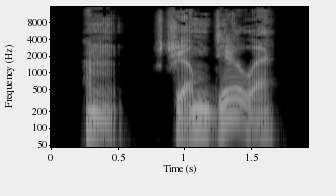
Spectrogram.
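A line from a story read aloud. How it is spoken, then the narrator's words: Angry question. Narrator (Russian): спросил он сердито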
